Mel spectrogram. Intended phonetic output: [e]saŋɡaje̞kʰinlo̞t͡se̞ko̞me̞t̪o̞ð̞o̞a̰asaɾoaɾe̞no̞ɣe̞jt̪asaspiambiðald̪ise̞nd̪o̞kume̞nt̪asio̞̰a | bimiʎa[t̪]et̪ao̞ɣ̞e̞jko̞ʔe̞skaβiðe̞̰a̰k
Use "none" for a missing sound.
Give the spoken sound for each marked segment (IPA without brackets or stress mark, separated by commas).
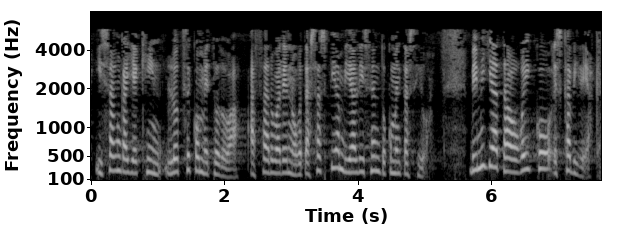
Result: i, none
